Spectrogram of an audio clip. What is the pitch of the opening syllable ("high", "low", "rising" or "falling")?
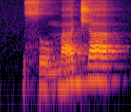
low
